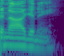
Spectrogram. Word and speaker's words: Igbinoghene: Igbinoghene.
